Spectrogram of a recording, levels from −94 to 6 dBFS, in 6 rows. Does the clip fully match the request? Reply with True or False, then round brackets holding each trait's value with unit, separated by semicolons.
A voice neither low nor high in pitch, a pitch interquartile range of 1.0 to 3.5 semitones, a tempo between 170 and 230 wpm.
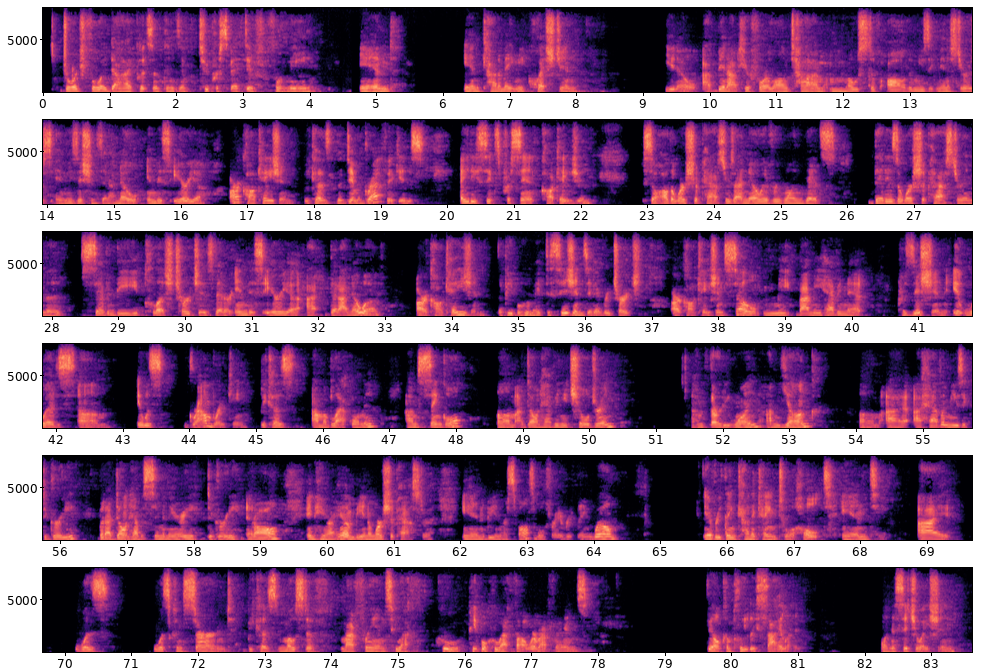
False (165 Hz; 2.7 semitones; 135 wpm)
